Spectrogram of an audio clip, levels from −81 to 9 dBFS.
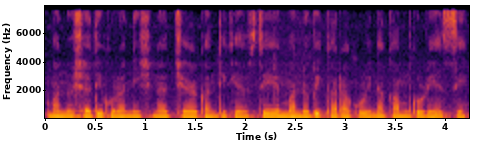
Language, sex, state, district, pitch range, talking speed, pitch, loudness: Nagamese, female, Nagaland, Dimapur, 175-185 Hz, 240 wpm, 180 Hz, -14 LUFS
